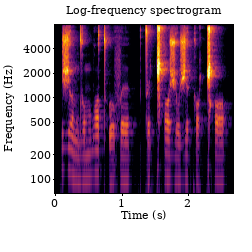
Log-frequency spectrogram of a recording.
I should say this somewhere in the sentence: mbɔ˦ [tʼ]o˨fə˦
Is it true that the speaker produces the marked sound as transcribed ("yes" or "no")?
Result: yes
